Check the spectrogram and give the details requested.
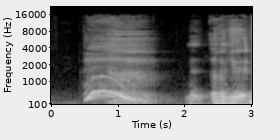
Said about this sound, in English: Collective gasp.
